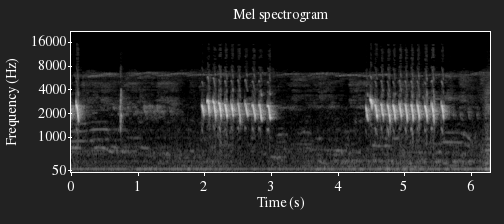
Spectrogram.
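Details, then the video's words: Female sooty-headed bulbul in breeding condition calling a male with the chattering call known locally as ngecuplik. Two bursts of about a dozen rapid, evenly spaced bright notes, each burst lasting about a second, separated by quiet. "Trucuk BETINA memanggil Jantan Suara Birahi Ngecuplik"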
